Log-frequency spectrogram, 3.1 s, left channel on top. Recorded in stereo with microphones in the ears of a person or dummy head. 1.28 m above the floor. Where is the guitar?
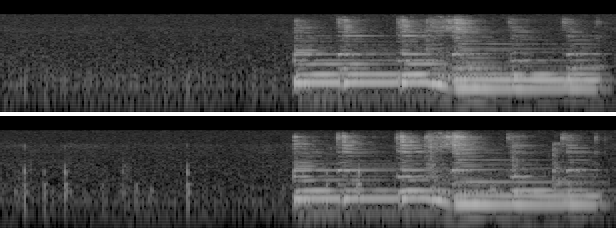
70° right (ahead or behind), 5 m.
